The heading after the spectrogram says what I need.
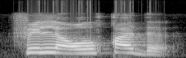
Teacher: دال پر جزم دے کر سانس توڑیں گے تو دال میں خلخلہ ہوگا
